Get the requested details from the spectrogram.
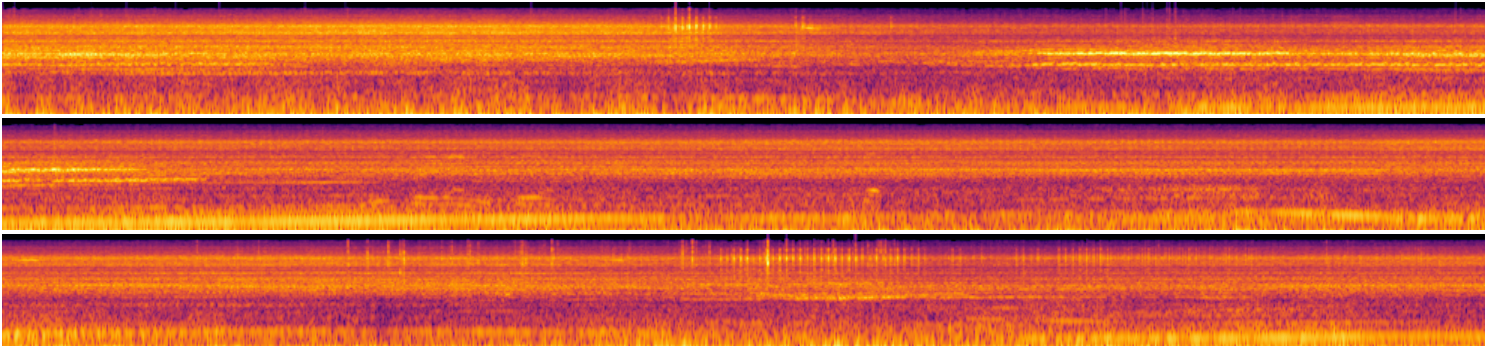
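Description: A car engine roars loudly from inside the cabin, rising and falling in pitch as the car speeds up and slows down.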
